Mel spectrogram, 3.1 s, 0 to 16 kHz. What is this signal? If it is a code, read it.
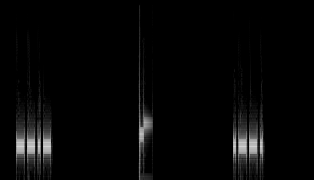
Morse code, heard as a keyed tone, about 47 wpm, 700 Hz. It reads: Q P
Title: Single Character (Letter:Number:Punctuation:Prosign) Alt 45wpm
